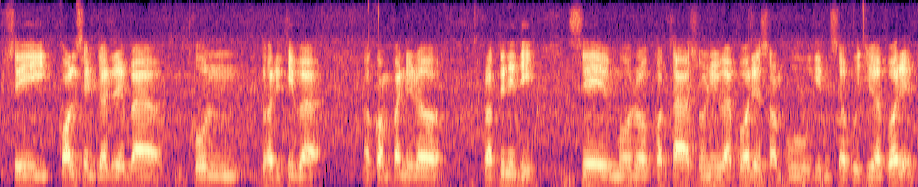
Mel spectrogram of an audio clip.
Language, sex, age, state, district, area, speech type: Odia, male, 45-60, Odisha, Sundergarh, rural, spontaneous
